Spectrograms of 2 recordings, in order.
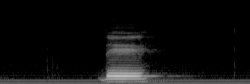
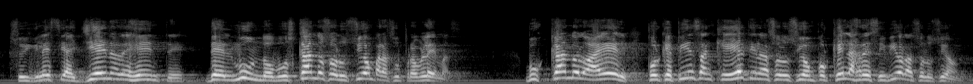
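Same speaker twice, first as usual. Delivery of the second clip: fervent preaching; 7 semitones higher, 8 dB louder than usual. Acted. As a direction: drive the message home. Predica con fuerza. (predicación fervorosa, alta y fuerte)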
